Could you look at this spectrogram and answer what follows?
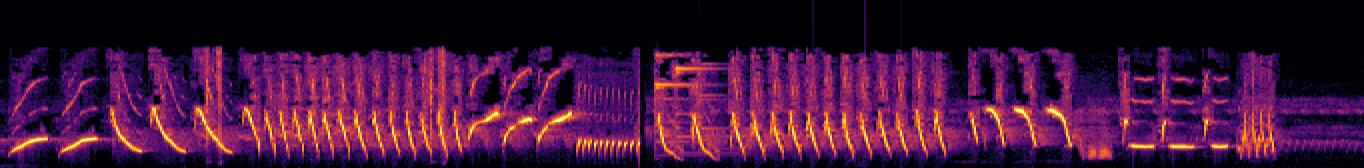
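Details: Canary singing to teach young birds. Phrases of rapid descending whistles alternate with tight rolled trills, a brief buzzy tour, and short clipped notes, loud and continuous with a quick pause midway.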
